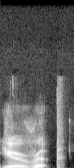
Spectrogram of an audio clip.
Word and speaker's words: Europe: So, it it looks like the word rope, but we're not really pronouncing it as rope. We pronounce it as um Europe.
